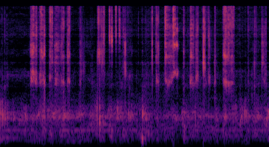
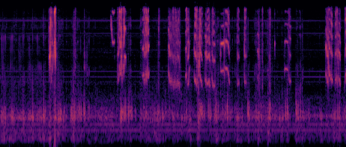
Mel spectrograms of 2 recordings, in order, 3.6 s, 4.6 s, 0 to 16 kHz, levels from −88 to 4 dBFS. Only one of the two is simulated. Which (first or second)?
first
